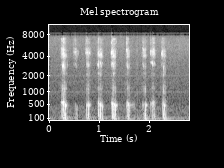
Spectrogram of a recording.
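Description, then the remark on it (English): A person imitates a pig with a quick series of about nine short, grunting oinks in a steady rhythm, fairly loud, with no other talk. “How did they come up with that as a noise for a pig to make?”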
